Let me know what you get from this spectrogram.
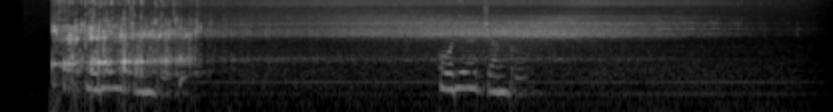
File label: champagne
